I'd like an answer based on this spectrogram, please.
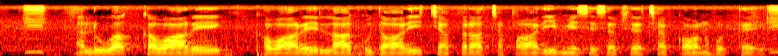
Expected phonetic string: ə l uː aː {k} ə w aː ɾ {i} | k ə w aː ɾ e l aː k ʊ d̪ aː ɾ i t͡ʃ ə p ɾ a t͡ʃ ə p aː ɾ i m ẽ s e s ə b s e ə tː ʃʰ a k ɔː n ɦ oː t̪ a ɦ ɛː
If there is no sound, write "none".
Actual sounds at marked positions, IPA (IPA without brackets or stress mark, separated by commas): k, e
